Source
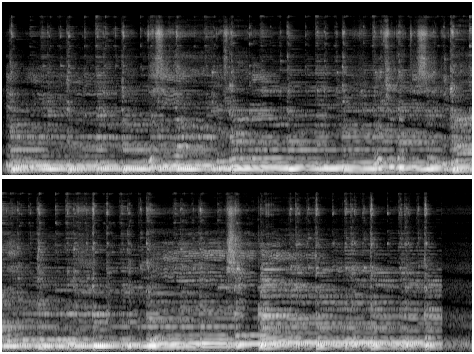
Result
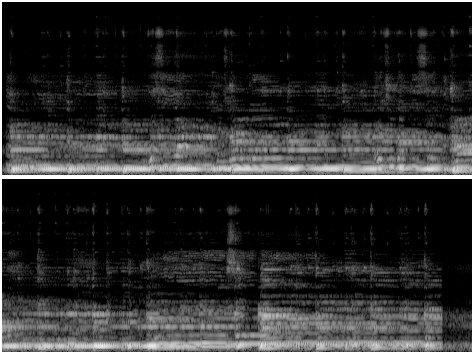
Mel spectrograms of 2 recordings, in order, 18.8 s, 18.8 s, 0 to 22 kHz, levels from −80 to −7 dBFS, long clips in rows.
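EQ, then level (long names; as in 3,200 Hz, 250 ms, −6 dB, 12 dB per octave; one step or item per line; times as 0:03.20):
moving average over 10 samples
phaser with its sweep stopped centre 640 Hz, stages 4
0.0 dB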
